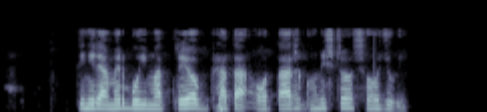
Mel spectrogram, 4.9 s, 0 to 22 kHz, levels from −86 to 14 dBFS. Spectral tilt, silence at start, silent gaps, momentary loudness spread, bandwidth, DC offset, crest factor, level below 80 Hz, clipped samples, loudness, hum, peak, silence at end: -6 dB/octave; 0.8 s; none; 9 LU; 7.8 kHz; under 0.1%; 18 dB; -54 dBFS; under 0.1%; -18 LUFS; none; -2 dBFS; 0.85 s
